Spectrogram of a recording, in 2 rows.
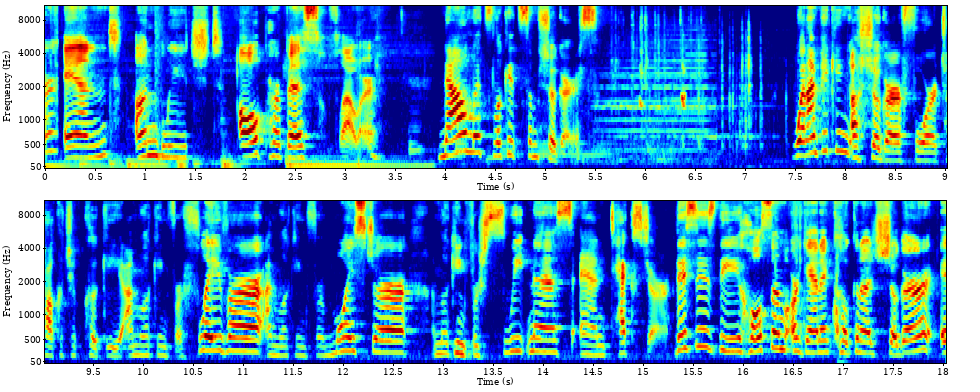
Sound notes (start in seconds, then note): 5.4 horns; 5.8 cart wheels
